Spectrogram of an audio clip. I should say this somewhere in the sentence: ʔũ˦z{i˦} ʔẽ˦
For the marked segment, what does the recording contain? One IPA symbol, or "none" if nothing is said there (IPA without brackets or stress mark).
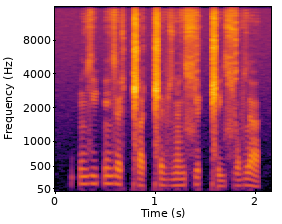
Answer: i˦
